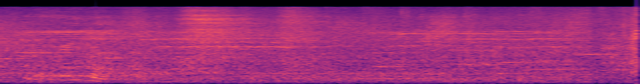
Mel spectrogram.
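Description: Elevator arriving, a steady mechanical rushing noise with faint whining tones, with a few words of voices about half a second at the start.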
